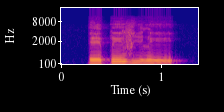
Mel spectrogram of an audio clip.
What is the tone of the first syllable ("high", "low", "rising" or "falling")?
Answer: low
